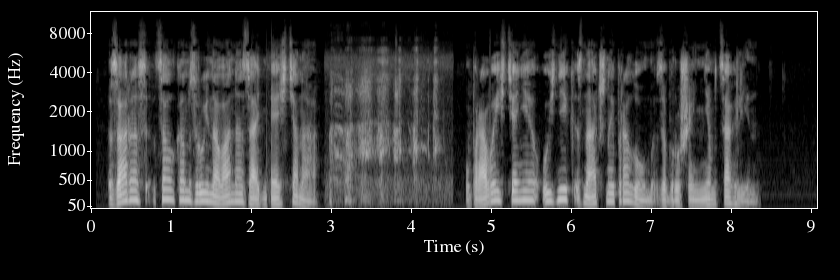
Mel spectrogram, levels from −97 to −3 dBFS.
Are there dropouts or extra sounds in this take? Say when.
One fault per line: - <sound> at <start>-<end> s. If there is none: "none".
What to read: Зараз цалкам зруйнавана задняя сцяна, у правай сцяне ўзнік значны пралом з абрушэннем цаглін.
- dropout at 2.2-2.3 s
- laugh at 3.0-4.5 s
